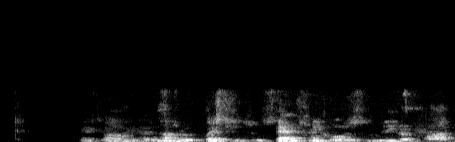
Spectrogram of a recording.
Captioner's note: faintly speaking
